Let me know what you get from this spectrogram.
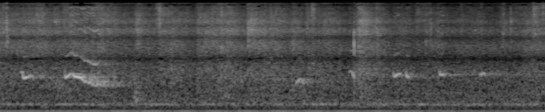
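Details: Miniature Pinscher puppy, described as fierce, crying: a few brief high whines, one rising then falling, another short pair near the end, over a steady low hum and faint clicks.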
